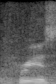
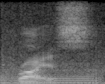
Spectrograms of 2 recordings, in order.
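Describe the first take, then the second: First: It is said with an American pronunciation. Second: It is said with a British pronunciation.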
